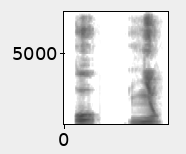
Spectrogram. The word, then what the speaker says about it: oignon: Onon alors faites attention le G et le n en français hein ça fait comme ça gne gne gne et à la fin on a une nasale on qui ressemble un peu à la lettre O mais en nasale plus au niveau du nez on on on avec les lèvres arrondi on donc aunon OK et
